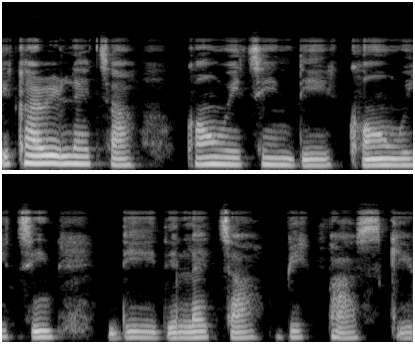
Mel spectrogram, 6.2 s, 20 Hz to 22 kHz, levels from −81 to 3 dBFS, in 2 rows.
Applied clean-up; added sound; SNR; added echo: none; none; none; none.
